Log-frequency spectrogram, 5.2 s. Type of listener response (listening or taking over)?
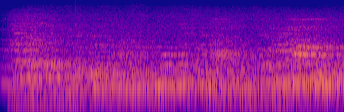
listening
